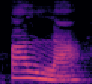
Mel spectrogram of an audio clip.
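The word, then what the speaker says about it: palla: এজন্য উচ্চারণ ভালোভাবে শুনতে হবে। পালা পাল্লা। ভিতরে দুইটা এল আছে।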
